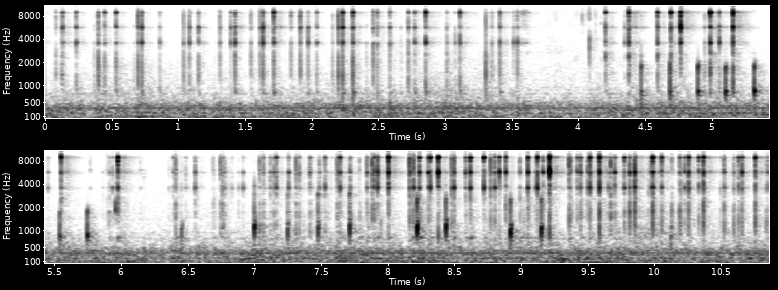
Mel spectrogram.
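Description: A small stemmed wine glass filled with pink glitter is held up and tapped on the bowl with long black nails. Quick, light taps make bright, crisp clicks that die away almost instantly, with brief pauses between bursts and a faint steady hum underneath.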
